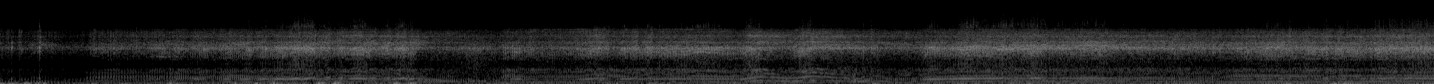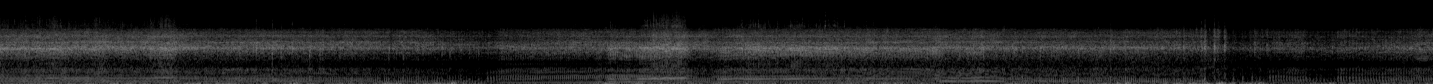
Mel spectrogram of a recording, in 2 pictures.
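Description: KTM 250 four-stroke motocross bike heard from onboard, ridden hard: the engine revs rise in pitch through each gear and fall back when the throttle is shut, dropping away about a second in, again past halfway and near the end. Knocks and clatter from the bumps run through it.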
